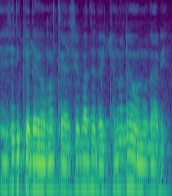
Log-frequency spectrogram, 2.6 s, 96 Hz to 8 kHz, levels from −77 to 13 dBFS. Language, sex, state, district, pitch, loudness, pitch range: Chakma, male, Tripura, Dhalai, 105 Hz, -15 LUFS, 100-110 Hz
